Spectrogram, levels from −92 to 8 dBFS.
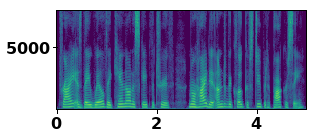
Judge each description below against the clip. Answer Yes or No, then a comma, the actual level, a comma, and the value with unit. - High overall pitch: Yes, high, 205 Hz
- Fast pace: Yes, fast, 215 wpm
